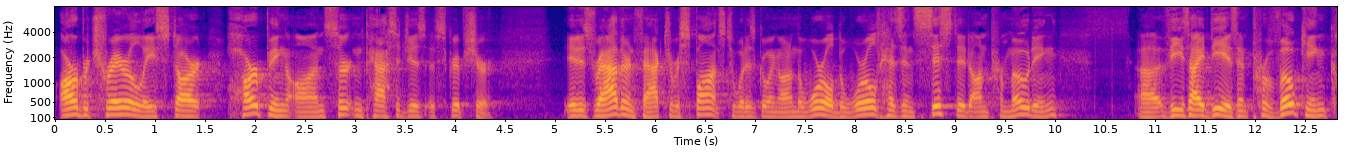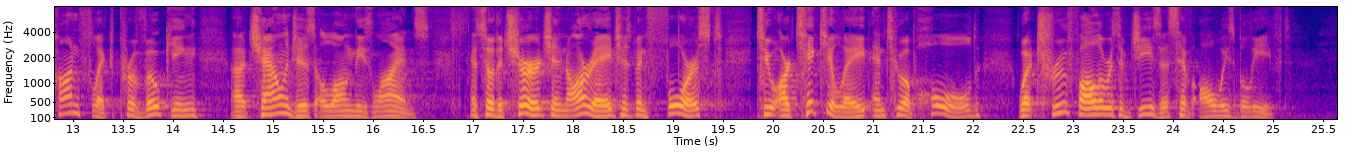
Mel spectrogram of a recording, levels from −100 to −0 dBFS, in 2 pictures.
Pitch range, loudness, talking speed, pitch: 135-175 Hz, -24 LUFS, 150 wpm, 150 Hz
